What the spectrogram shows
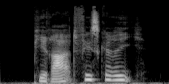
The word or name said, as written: piratfiskeri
